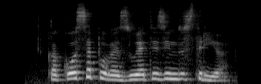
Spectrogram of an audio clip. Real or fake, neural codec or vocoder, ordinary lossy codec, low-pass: real; none; none; 19.8 kHz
